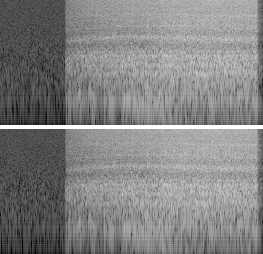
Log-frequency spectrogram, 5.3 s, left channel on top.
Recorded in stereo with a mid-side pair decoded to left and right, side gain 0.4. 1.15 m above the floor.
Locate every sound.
1.3 s boiling: straight ahead, 0.7 m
